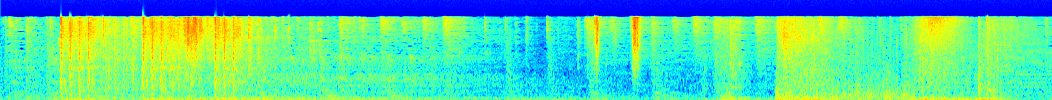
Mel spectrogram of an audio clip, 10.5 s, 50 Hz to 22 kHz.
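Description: Wet spitting and splattering bursts of acid from a Mirelurk-like creature in Fallout 4, near The Cove, come in loud broadband volleys with sharp impacts and crackling gaps, dense and busy across the whole stretch with no talking.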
